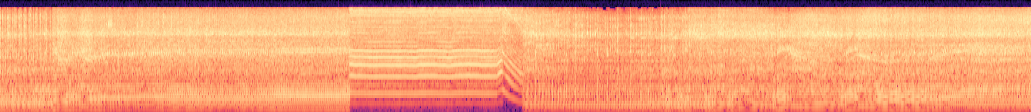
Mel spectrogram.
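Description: A chainsaw engine revs up and down loudly outdoors.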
